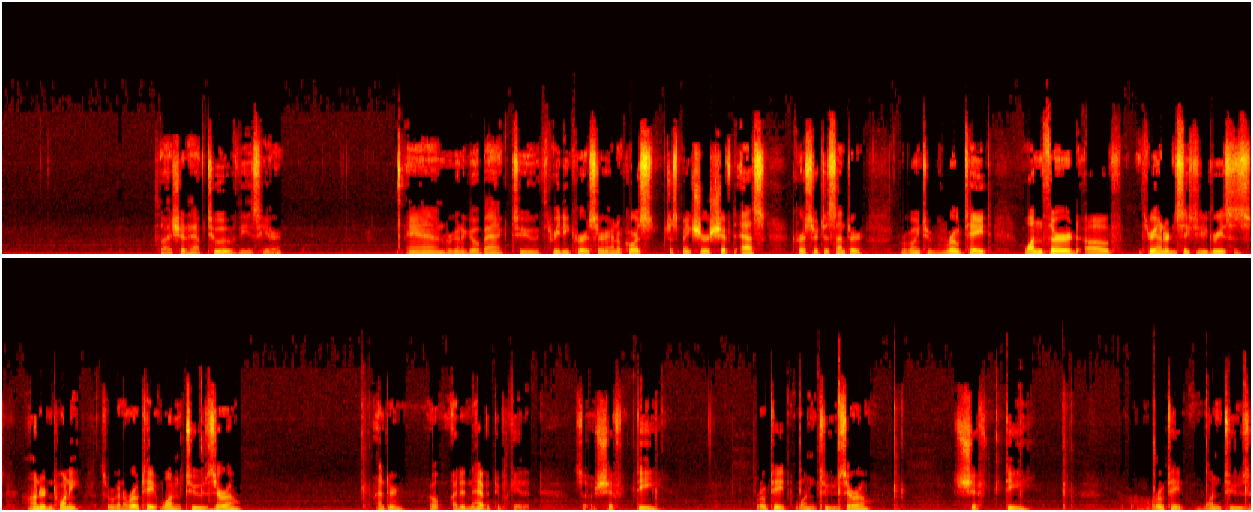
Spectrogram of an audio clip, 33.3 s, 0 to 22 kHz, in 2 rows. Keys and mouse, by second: 0.5 z, 7.9-9.3 drag, 10.2 shift+s, 13.4 r, 25.7 shift+d, 27.4 r, 30.6 shift+d, 32.7 r.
